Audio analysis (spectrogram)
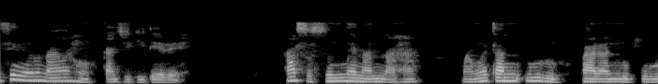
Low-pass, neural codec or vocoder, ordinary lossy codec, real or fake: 7.2 kHz; none; none; real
